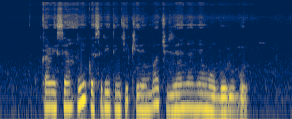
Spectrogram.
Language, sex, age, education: Igbo, female, 30-45, tertiary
